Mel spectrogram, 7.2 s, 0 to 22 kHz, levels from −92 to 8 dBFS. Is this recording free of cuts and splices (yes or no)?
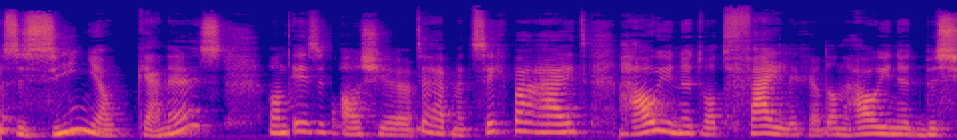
no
